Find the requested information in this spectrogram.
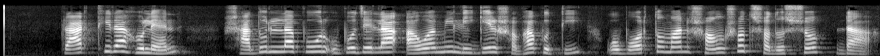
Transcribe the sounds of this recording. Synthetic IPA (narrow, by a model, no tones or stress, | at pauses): pɾaɾt̪ʰiɾaɦolen | ʃad̪ulːapuɾupod͡ʑelaʔawamiliɡeɾʃɔbʱapot̪i | obɔɾt̪omanʃɔŋʃod̪ʃɔd̪oʃːoɖa̰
